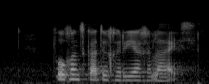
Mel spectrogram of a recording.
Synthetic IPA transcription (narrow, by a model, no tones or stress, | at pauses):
fɔlˠχənskɐtəχuɾiəχəlɛ̰js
